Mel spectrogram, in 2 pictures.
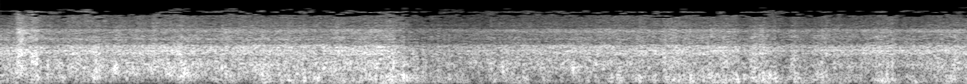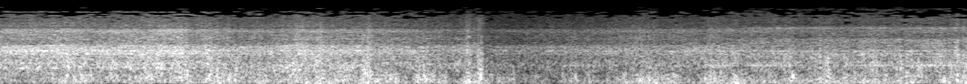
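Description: Passenger coach of an express train running at speed: a steady rumble of wheels on the rails mixed with a rush of wind. The high end of the noise drops back at about two seconds and again at about seven seconds.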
